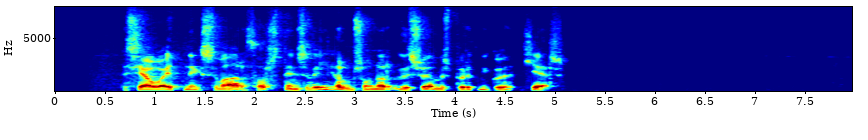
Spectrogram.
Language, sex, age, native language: Icelandic, male, 20-29, Icelandic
